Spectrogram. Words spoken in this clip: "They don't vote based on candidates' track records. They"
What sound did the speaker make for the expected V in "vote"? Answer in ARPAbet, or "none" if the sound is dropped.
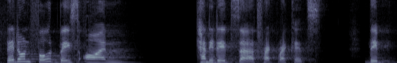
F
